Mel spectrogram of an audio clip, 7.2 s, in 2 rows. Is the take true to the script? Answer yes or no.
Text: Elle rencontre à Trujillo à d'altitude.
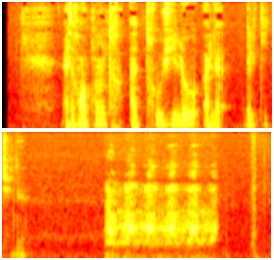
yes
